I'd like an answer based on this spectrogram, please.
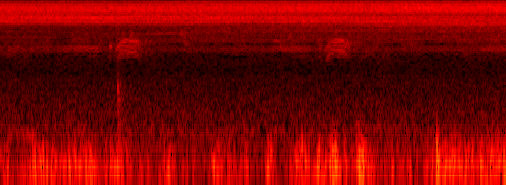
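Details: Cicadas at the village shrine grove of Deoksan village, droning in a steady, unbroken high-pitched hiss, with low gusts of wind rumbling underneath and two brief bird chirps.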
